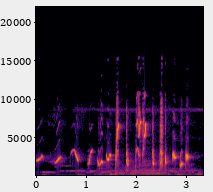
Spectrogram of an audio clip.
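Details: Greater green leafbird singing energetically, said to show off mimicked phrases of magpie-robin, laughingthrush, cililin, white-eye and canary; a rapid run of varied whistled and rising slurred notes, quickening into dense sharp chirps.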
